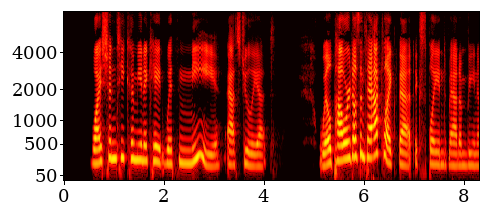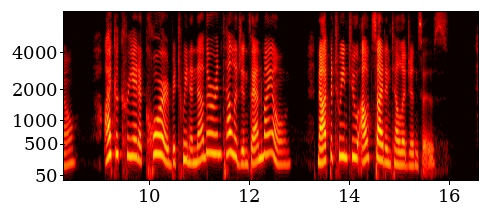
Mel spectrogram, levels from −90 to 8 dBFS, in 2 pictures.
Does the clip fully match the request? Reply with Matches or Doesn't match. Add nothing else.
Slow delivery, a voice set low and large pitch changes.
Doesn't match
